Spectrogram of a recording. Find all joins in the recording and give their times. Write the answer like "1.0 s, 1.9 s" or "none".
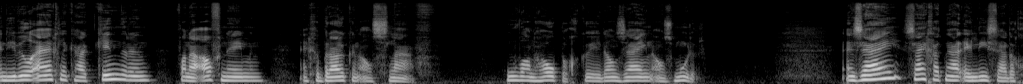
none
